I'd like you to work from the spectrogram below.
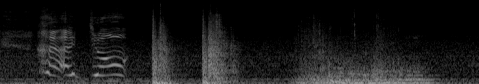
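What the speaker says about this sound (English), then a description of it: "A door." A heavy door slams in Zero Escape: Time Dilemma, producing two sharp loud thuds about half a second apart after brief voiced sounds, followed by a rumbling scrape; near and distinct.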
